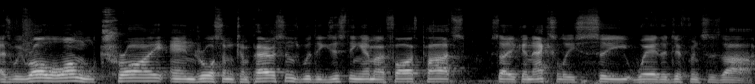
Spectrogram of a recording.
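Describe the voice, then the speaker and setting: With an Australian accent, a man speaks at a medium pitch with fairly even intonation. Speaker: radio control hobbyist. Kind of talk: live stream build intro. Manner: casual, jokey.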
